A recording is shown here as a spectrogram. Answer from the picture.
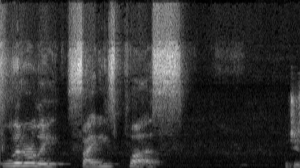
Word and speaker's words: CITES: Okay, they go to, it's literally CITES Plus. Could you spell that? CITES, not cities, CITES.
